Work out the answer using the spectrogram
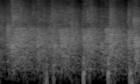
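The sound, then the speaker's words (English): Audience applause at a church service as a first-time visitor is welcomed: continuous, fairly quiet clapping from many hands, with a few louder claps standing out at irregular moments. “Please stand up, and we give you a very big hand clap.”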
